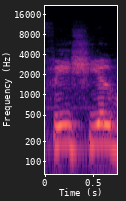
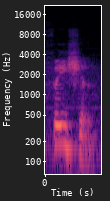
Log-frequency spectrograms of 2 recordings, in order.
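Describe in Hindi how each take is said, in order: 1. अंत 'shee-ul' अक्षरों में बँटा है। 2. अंत एक छोटा 'shul' अक्षर है। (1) "बोलते तो होंगे, बट आज से नहीं बोलना है" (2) "इसे हम बोलते हैं"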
